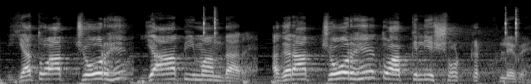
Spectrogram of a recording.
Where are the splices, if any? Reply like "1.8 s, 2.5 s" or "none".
1.3 s, 2.6 s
